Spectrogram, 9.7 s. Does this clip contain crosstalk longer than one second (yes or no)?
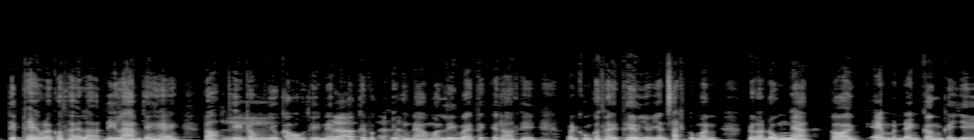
yes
